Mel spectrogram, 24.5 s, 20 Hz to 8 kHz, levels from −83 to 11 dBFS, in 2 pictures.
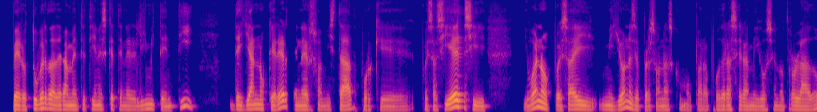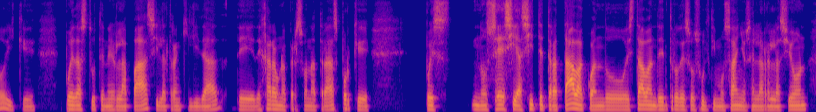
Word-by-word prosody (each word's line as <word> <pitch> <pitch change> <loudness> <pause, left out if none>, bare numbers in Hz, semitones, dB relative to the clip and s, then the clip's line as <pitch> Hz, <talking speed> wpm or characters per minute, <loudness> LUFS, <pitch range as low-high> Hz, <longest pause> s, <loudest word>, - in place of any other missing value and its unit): pero 105 -3 +2
tú 120 - 0
verdaderamente 105 -5 +1
tienes 105 -2 -4
que - - -4
tener 100 -2 -6
el 90 - -6
límite 105 -2 -4
en 90 0 -7
ti, 180 +1 -3 0.5
de 105 - -2
ya 115 +3 +2
no 115 -1 -2
querer 135 +12 +2
tener 100 - -3
su 95 +2 -9
amistad, 100 +6 -2
porque, 90 -1 -8
pues 95 0 -8
así 105 +6 +2
es 165 -7 +6
y 90 -2 -2 0.5
y - - -9
bueno, 140 -1 +4
pues 100 +1 -3
hay 110 -3 +1
millones 105 +7 -1
de 95 - -3
personas 95 +1 -6
como - - -12
para 90 -1 -9
poder 100 +2 -4
hacer 100 +1 -4
amigos 95 0 -4
en 95 - -7
otro 95 +2 -6
lado 95 +4 -1
y 105 - -3
que 90 0 -8 0.4
puedas 105 -1 +3
tú 105 - -4
tener 95 -1 -3
la 90 -1 -1
paz 100 +6 +3
y - - -1
la 90 -1 -2
tranquilidad 90 +3 -2 0.2
de 95 -2 -1
dejar 105 +5 0
a - - +6
una 100 -4 -1
persona 95 -1 -4
atrás, 95 +3 -1
porque, 95 -6 -2 0.8
pues 100 -2 0 0.3
no 100 -2 0
sé 110 +3 +4
si 110 0 +6
así 105 +3 +3
te 110 0 -1
trataba 105 +4 +7
cuando 95 -1 +1
estaban 105 +3 +4
dentro 100 +1 0
de 100 - +2
esos 95 0 -4
últimos 95 -2 -3
años 100 -3 +1
en 95 0 -2
la 90 - 0
relación 95 +3 0
100 Hz, 175 wpm, -23 LUFS, 95-105 Hz, 0.8 s, trataba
